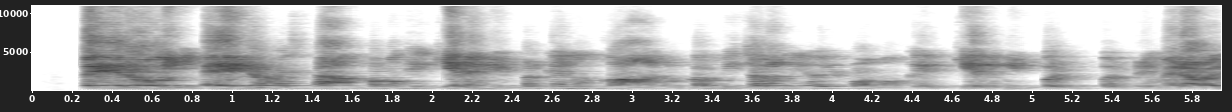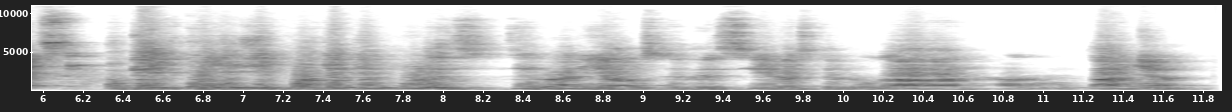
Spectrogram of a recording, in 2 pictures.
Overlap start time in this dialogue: none

